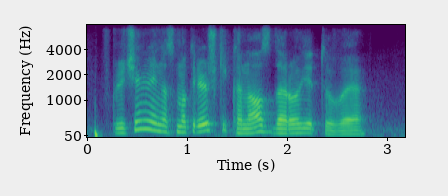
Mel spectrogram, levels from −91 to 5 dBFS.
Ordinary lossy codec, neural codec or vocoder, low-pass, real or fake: Opus, 16 kbps; codec, 24 kHz, 0.9 kbps, WavTokenizer, large speech release; 7.2 kHz; fake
